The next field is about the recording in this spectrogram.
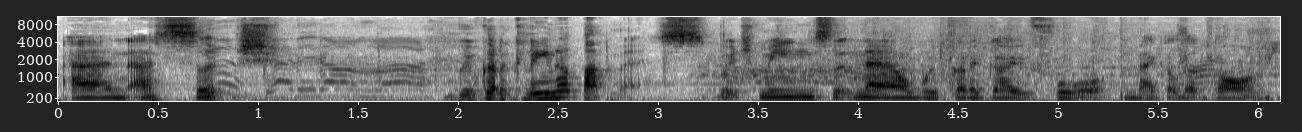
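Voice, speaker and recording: A man's voice: fairly low pitch, moderate pace. A man hosting a gaming video with casual gameplay commentary. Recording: voice-over with music and game vehicle sounds. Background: clear music and game engine noise.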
